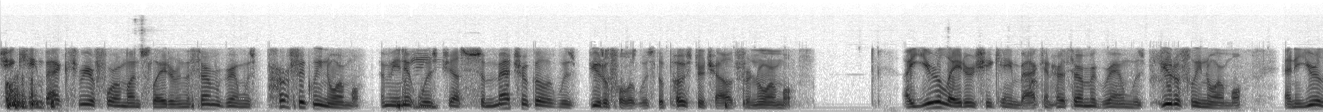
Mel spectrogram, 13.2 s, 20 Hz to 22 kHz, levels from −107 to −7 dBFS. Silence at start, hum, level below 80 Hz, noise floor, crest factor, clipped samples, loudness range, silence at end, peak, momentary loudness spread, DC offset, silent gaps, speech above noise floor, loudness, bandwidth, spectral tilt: 0 s; none; -76 dBFS; -72 dBFS; 18 dB; under 0.1%; 3 LU; 0 s; -6 dBFS; 9 LU; under 0.1%; none; 49 dB; -24 LUFS; 4.1 kHz; -6.5 dB/octave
